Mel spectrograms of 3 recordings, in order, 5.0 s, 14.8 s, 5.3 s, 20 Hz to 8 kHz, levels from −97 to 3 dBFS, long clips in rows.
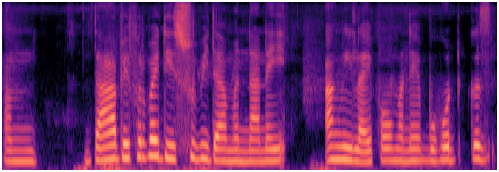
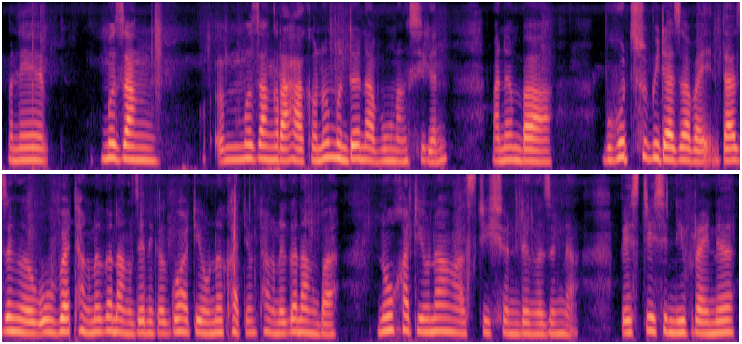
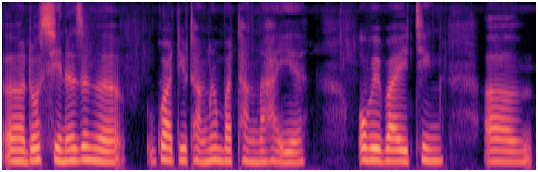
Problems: low volume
